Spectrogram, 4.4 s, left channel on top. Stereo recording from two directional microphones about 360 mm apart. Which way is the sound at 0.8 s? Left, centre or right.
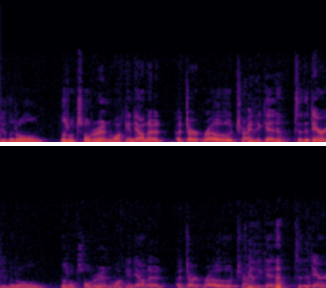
Left.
